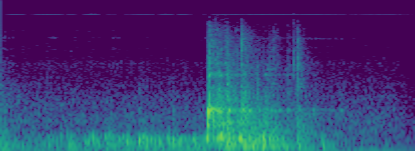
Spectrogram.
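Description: Bowling ball rolling down a lane with a low rumble, then hitting the pins about two seconds in, a loud clatter that fades away near the end.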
